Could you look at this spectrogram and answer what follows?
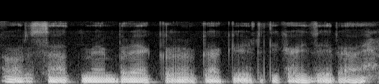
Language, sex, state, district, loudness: Hindi, male, Himachal Pradesh, Shimla, -13 LUFS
